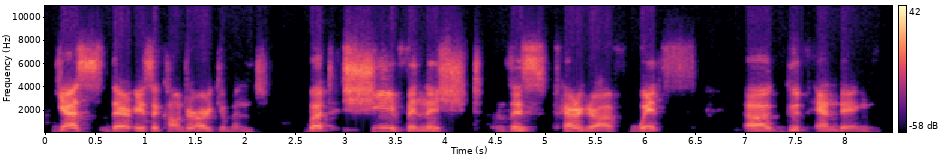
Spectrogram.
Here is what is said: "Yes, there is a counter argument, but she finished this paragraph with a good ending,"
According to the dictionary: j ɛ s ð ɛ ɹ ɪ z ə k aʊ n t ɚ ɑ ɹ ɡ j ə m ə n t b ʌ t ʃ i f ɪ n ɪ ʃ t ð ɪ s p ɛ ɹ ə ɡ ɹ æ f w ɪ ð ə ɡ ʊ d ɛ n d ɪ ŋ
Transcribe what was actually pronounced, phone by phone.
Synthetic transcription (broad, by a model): j ɛ s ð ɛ ɹ ɪ z ə k aʊ n t ɚ ɑ ɹ ɡ j ə m ə n t b ʌ t ʃ i f ɪ n ɪ ʃ t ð ɪ s p ɛ ɹ ə ɡ ɹ æ f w ɪ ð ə ɡ ʊ d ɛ n d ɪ ŋ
